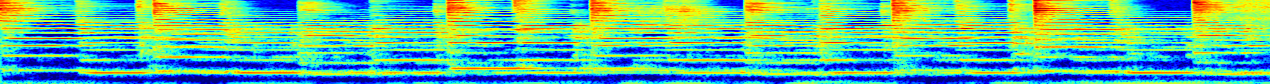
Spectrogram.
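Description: Electric guitar playing a repeating B-minor pentatonic lick, picked notes mixed with legato slurs, in an even, unbroken run.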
